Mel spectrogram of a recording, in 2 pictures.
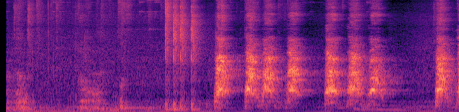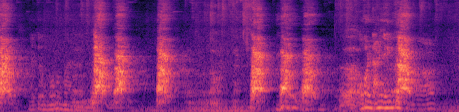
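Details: Poodle playing with a ball, giving short sharp barks in quick bursts of two or three, with quieter gaps between and faint background sounds.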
